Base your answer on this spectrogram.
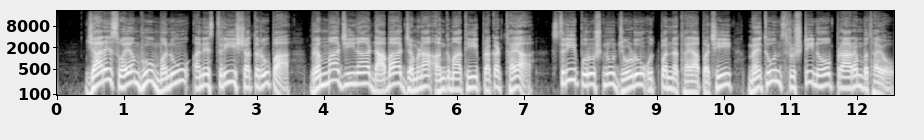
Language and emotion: Gujarati, neutral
